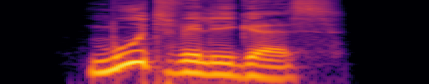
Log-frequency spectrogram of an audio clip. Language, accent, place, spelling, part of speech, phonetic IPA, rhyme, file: German, Germany, Berlin, mutwilliges, adjective, [ˈmuːtˌvɪlɪɡəs], -uːtvɪlɪɡəs, De-mutwilliges.ogg
- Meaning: strong/mixed nominative/accusative neuter singular of mutwillig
